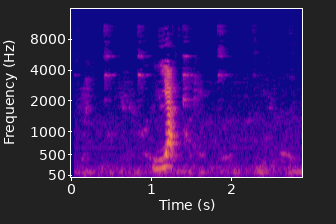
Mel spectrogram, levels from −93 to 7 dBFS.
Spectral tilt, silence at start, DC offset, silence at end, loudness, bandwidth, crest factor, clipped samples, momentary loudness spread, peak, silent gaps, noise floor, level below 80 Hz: -5 dB/octave; 0.85 s; under 0.1%; 0 s; -29 LUFS; 11.5 kHz; 26 dB; under 0.1%; 28 LU; -10 dBFS; none; -58 dBFS; -70 dBFS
